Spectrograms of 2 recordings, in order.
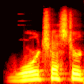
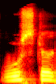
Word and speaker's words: Worcester: Uh a Cookamac County and Warchester County. It may be pronounced that. If it's pronounced like Massachusetts, it's Worooster County.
